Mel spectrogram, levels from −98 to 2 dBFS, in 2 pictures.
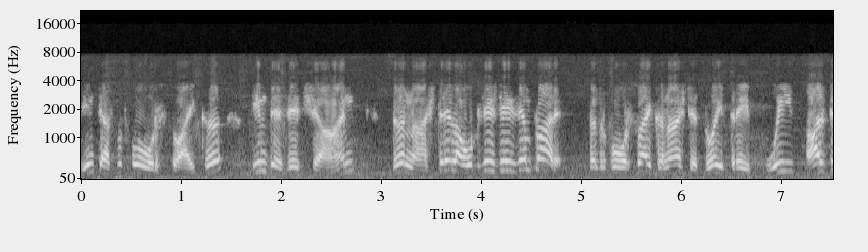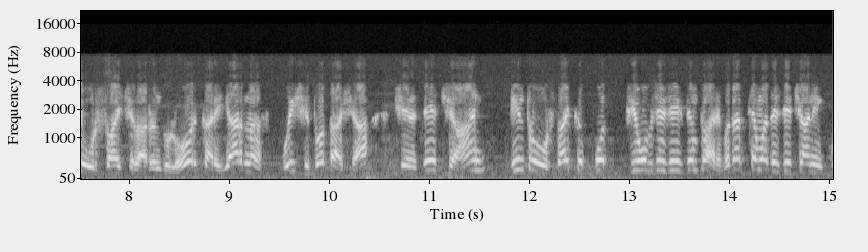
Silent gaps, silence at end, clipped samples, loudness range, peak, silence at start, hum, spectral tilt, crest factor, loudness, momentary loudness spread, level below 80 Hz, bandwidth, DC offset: none; 0.1 s; under 0.1%; 2 LU; -2 dBFS; 0 s; none; -3.5 dB/octave; 14 dB; -16 LUFS; 5 LU; -48 dBFS; 7.8 kHz; under 0.1%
